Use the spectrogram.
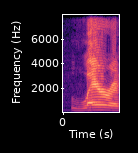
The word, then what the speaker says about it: Lara: good lord lara l-a-r-a i'm saying lara trump only is pronounced lara right can we call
